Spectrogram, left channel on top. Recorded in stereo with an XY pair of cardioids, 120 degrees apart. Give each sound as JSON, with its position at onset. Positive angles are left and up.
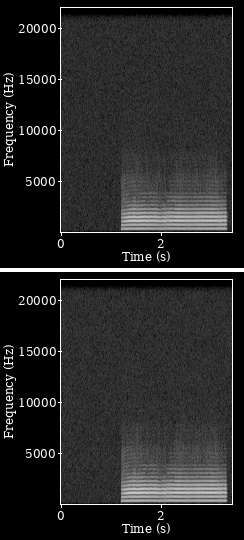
{"t": 1.2, "sound": "a trumpet", "azimuth_deg": -5}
